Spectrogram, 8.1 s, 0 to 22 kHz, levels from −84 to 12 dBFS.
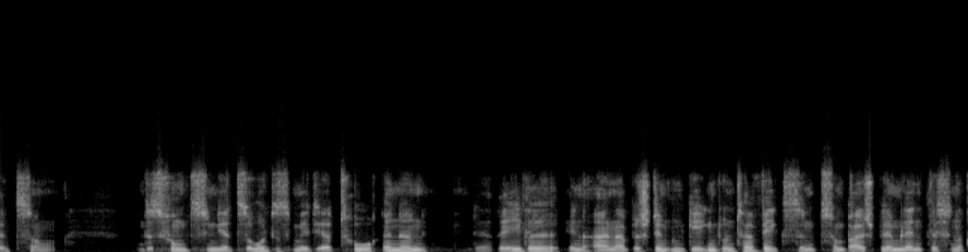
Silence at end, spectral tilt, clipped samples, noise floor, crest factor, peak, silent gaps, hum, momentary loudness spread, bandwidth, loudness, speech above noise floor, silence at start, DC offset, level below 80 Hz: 0.05 s; -5 dB/octave; under 0.1%; -68 dBFS; 18 dB; -8 dBFS; none; none; 9 LU; 8 kHz; -26 LUFS; 42 dB; 0 s; under 0.1%; -76 dBFS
